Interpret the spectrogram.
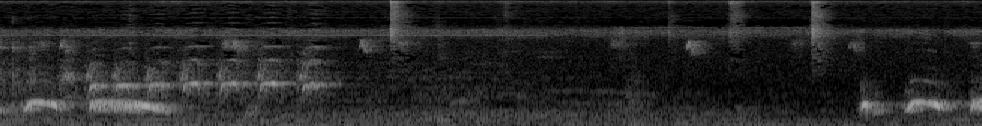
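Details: Young spotted dove lure bird calling: low cooing at the start, followed by a series of higher repeated chirpy notes from another bird, two sharp clicks, then more coos at the end.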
